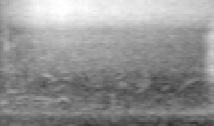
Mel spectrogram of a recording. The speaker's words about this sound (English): The sound of our flames turning to steam caused an eerie hush to descend, and the voices inside quickly vanished behind its fading hiss.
